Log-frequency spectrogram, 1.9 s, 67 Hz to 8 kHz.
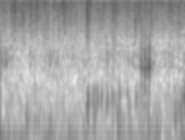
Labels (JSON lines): {"label": "biophony, damselfish", "recorder": "SoundTrap 500"}
{"label": "biophony", "recorder": "SoundTrap 500"}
